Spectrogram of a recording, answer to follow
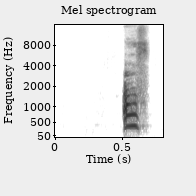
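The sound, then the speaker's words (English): A person imitates a dog with one short, gruff bark-growl as a vocal ad-lib, standing alone against silence. “He's growling.”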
